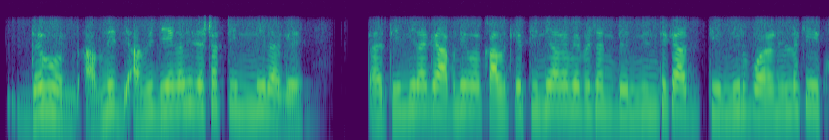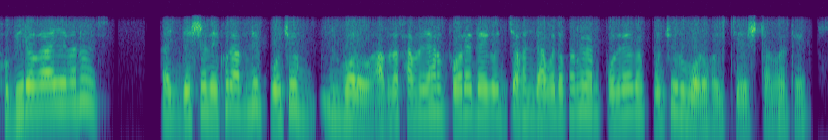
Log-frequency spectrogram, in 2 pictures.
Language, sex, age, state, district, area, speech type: Bengali, male, 18-30, West Bengal, Purba Medinipur, rural, conversation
